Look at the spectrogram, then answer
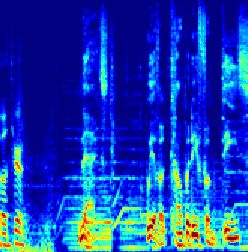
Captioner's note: air whooshing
